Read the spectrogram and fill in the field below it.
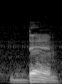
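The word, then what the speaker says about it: damn: means होता है स्तंभ डी ए एम एन इसे पढ़ेंगे डैम क्योंकि एन हो जाएगा साइलेंट अब ध्यान रखें जो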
